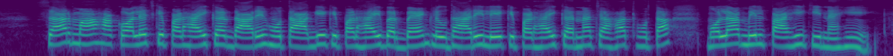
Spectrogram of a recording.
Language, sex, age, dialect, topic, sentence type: Chhattisgarhi, female, 18-24, Eastern, banking, question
